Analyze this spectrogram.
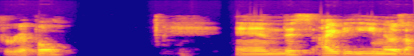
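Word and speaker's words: Replit: development environment um so r e p l dot ip uh that's pronounced ripple and this ide knows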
